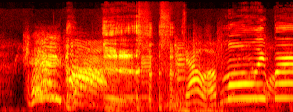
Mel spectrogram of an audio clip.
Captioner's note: laughs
